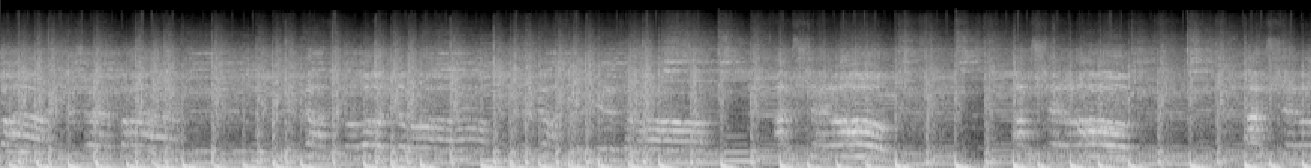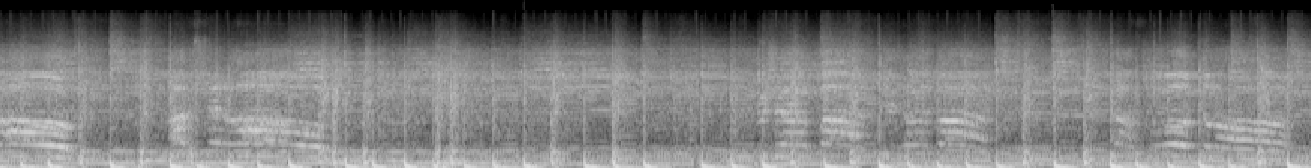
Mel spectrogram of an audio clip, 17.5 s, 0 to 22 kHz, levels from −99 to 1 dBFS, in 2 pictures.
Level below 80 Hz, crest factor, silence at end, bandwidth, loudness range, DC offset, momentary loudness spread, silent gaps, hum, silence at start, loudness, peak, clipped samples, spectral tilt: -22 dBFS; 16 dB; 0 s; 11.5 kHz; 2 LU; under 0.1%; 4 LU; none; none; 0 s; -18 LUFS; -2 dBFS; under 0.1%; -4 dB/octave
